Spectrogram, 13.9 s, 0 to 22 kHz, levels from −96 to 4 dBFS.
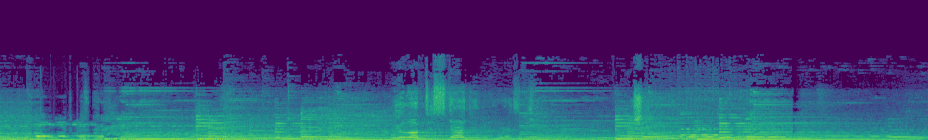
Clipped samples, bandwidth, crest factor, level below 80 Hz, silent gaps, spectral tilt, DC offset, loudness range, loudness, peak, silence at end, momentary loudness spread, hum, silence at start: under 0.1%; 13 kHz; 16 dB; -46 dBFS; none; -5.5 dB/octave; under 0.1%; 3 LU; -21 LUFS; -4 dBFS; 0 s; 8 LU; none; 0 s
